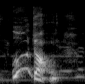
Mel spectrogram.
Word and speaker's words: udon: If you guys are wondering what I'm eating, it's udon. Udon is how you say it in Korean, but I guess in English it's udon.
